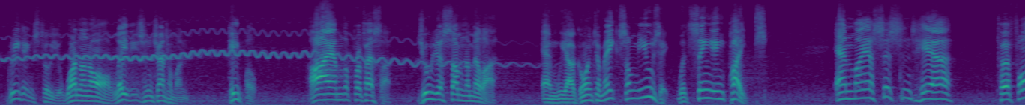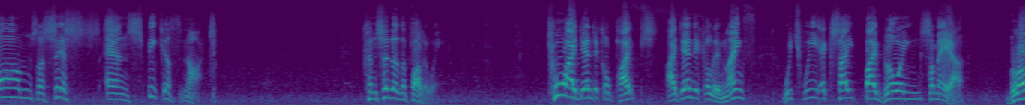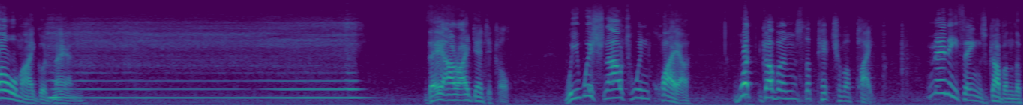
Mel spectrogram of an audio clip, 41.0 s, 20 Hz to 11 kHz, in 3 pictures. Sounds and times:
Speech: 0:00.1 - 0:02.5, 0:03.1 - 0:03.4, 0:04.2 - 0:06.6, 0:07.2 - 0:10.3, 0:11.1 - 0:16.6, 0:18.5 - 0:19.6, 0:21.0 - 0:28.4, 0:33.0 - 0:34.2, 0:34.9 - 0:40.9.

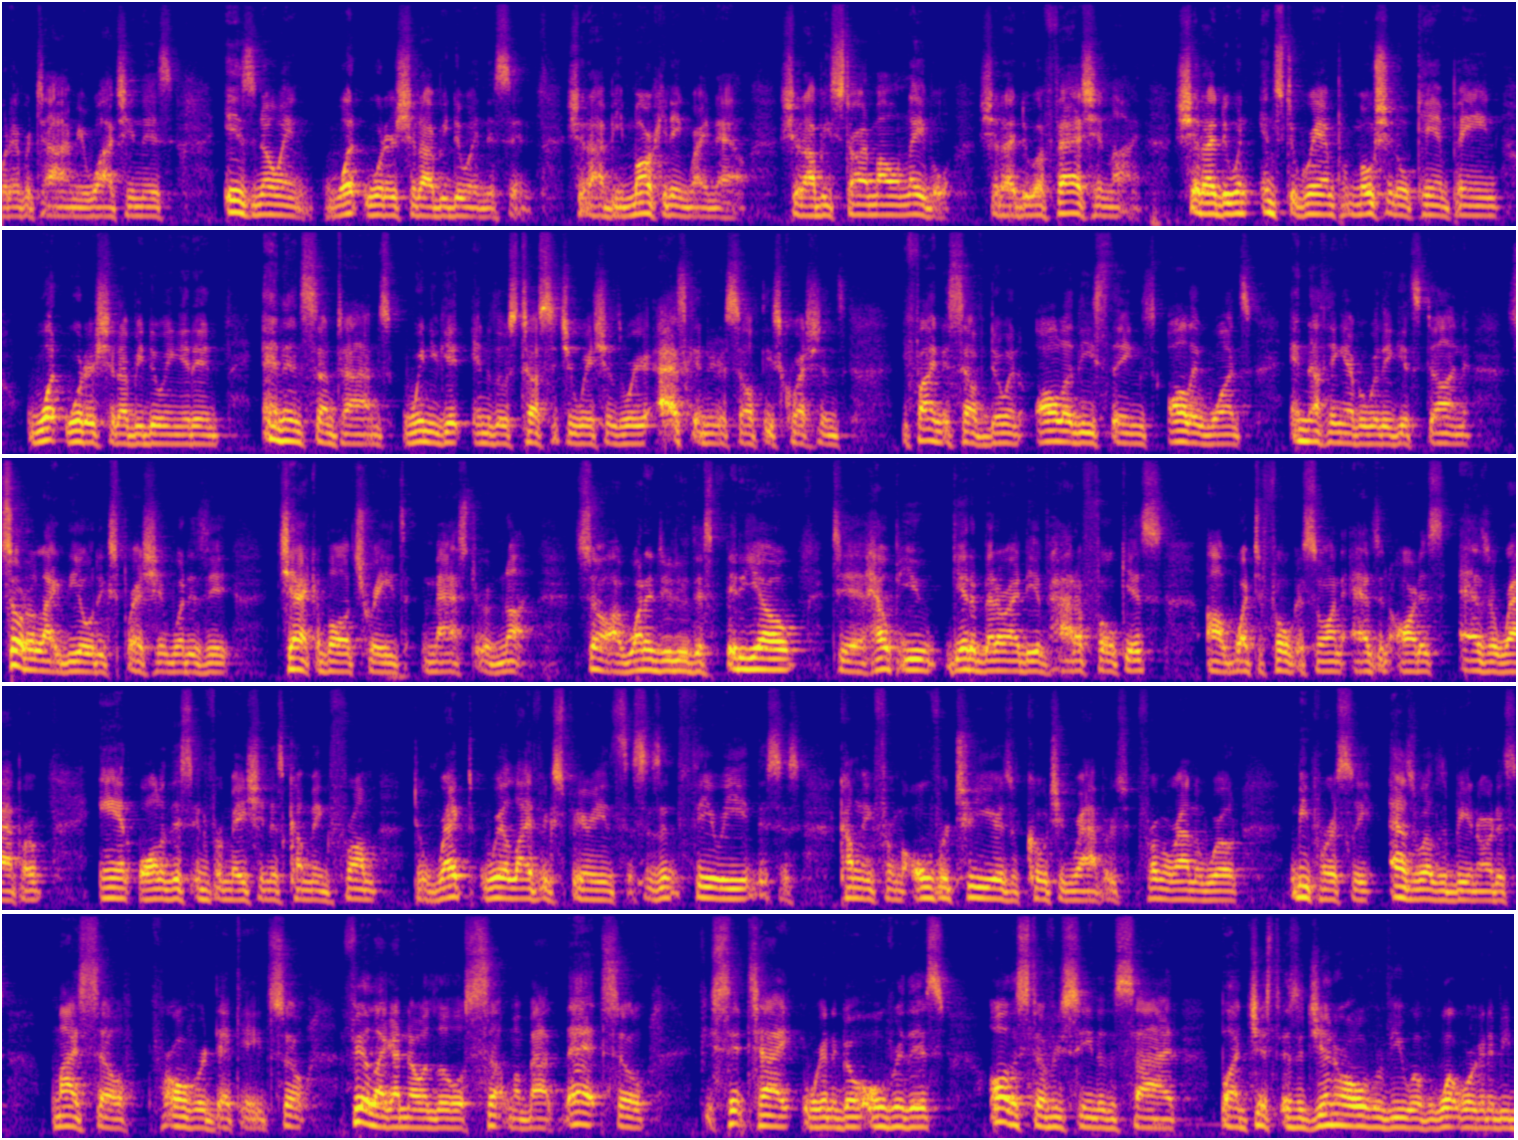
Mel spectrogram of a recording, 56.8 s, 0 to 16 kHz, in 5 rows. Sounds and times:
Speech: 0:00.0 - 0:56.7.

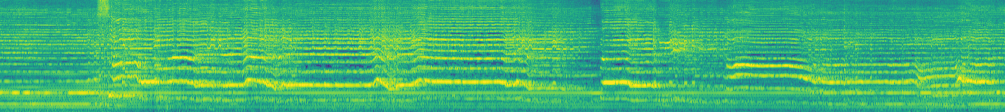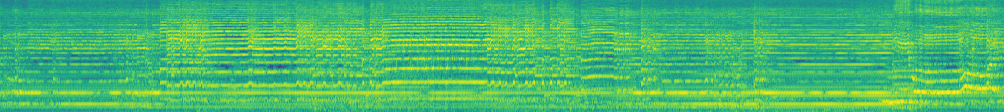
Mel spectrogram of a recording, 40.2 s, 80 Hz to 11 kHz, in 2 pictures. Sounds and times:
Bagpipes: 0:00.0 - 0:40.1
Wind instrument, woodwind instrument: 0:00.0 - 0:40.1.

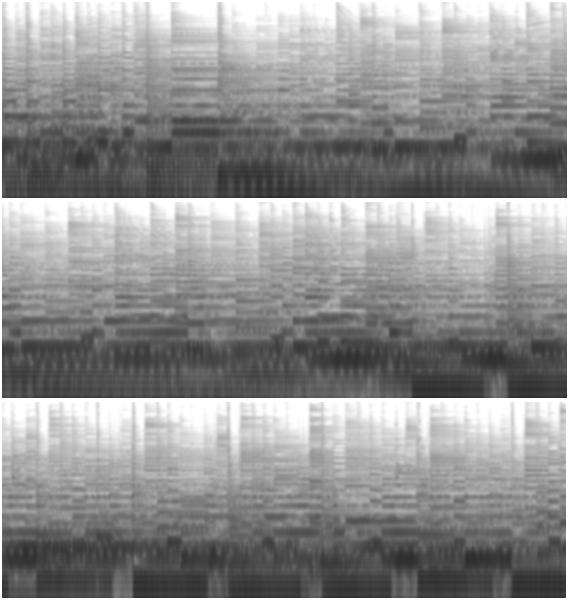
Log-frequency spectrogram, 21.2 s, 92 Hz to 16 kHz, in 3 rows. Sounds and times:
Acoustic guitar: 0:00.0 - 0:21.1.

